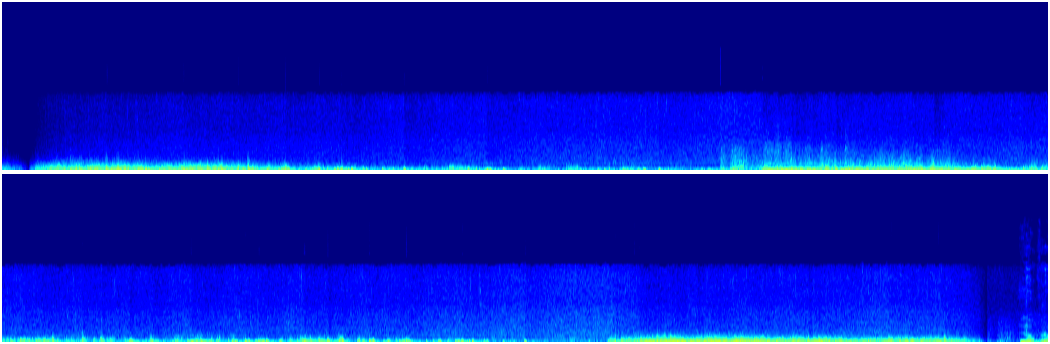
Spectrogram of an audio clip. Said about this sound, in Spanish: En medio de un denso banco de nubes y una fuerte tormenta eléctrica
